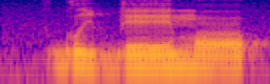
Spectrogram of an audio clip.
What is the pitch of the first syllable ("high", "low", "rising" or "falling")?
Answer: falling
